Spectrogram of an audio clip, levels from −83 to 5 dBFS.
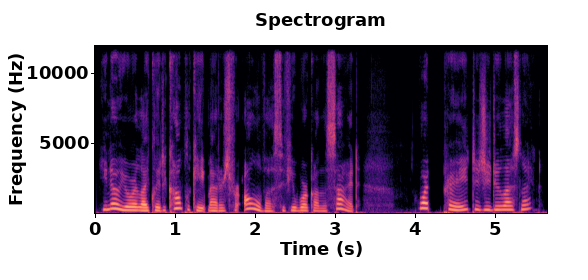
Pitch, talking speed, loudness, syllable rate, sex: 255 Hz, 265 wpm, -18 LUFS, 7.1 syllables/s, female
